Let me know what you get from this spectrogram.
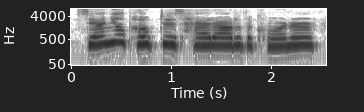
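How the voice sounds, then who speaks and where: A woman's voice: sits high, fairly even intonation, unhurried, dry recording, poor audio. A young woman reading a children's storybook aloud, stumbling and repeating words as she goes. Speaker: amateur storybook reader.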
